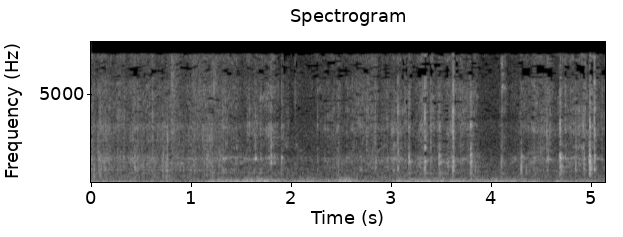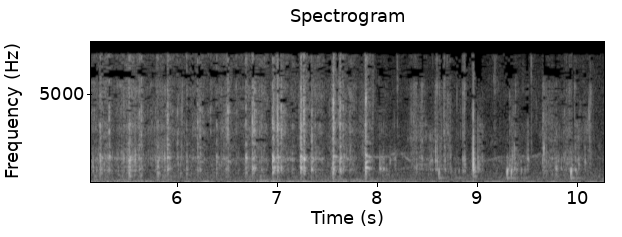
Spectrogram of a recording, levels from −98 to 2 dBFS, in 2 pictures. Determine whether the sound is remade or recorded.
recorded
